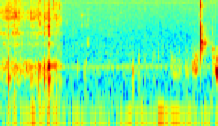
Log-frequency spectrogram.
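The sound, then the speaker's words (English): Someone takes a sip of a drink: a brief wet slurp and swallow, a quiet pause, then another moist mouth sound at the end. “Every time I take a sip...”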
